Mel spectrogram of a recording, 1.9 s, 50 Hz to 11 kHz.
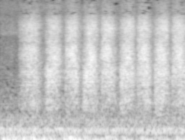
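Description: Sandpaper of roughly 120 to 200 grit rubs along the edges of a piece by hand, about nine even back-and-forth strokes in a quick steady rhythm, close and fairly soft with no talking.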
